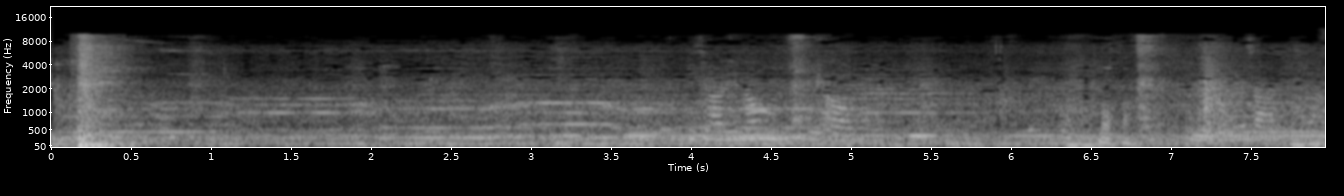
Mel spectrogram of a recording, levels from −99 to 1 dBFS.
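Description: Throughout, the sound carries layered codec artefacts heard together with nothing above 9.8 kHz, a hard ceiling on the spectrogram, likely from transcoding between lossy codecs, AAC then WMA.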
